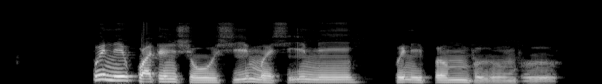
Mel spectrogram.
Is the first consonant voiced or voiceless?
voiceless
